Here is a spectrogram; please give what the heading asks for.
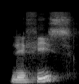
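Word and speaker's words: le fils: Lefis. Como ya había dicho, se pronuncia la s lefis, el hijo, lefis, la fi, la hija.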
